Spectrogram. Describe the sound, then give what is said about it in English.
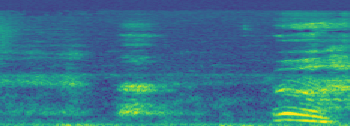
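A breathy yawn: a long drawn-in breath followed by a brief voiced, sliding groan as it trails off, with no talking. “Yeah, sorry for the yawn.”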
